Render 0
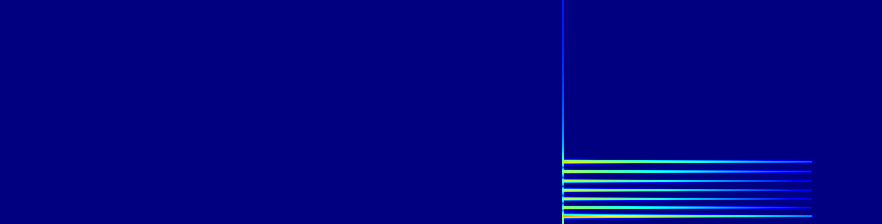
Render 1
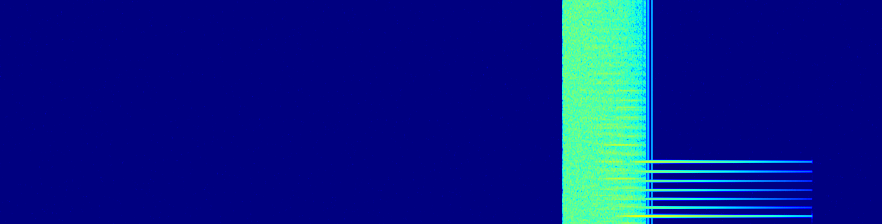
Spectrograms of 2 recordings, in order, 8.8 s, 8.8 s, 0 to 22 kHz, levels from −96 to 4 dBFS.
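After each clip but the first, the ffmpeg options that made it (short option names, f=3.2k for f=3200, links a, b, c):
-af "aeval=exprs='(mod(37.6*val(0)+1,2)-1)/37.6':c=same,volume=6.5dB"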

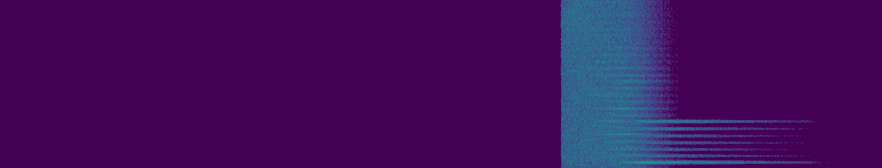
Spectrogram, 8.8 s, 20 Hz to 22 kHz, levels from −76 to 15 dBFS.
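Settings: -filter_complex "[0:a]lowshelf=f=250:g=-6,afftfilt=real='hypot(re,im)*cos(2*PI*random(0))':imag='hypot(re,im)*sin(2*PI*random(1))':win_size=512:overlap=0.75,asplit=2[a][b];[b]aecho=0:1:50|107.5|173.6|249.7|337.1:0.631|0.398|0.251|0.158|0.1[c];[a][c]amix=inputs=2:normalize=0,volume=5dB"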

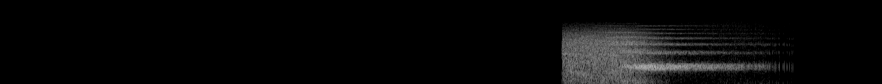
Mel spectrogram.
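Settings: -af "lowpass=f=3.2k:w=0.5412,lowpass=f=3.2k:w=1.3066,aresample=16000,aeval=exprs='val(0)*gte(abs(val(0)),0.00211)':c=same,aresample=44100,volume=7.5dB"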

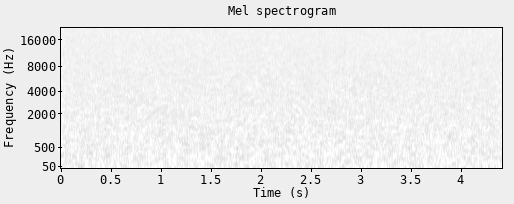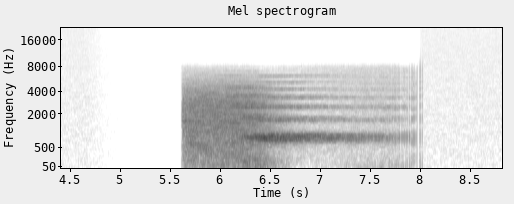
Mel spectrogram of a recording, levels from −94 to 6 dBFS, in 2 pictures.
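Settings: -af "areverse,acompressor=mode=upward:threshold=-36dB:ratio=2.5,areverse,flanger=delay=20:depth=5.8:speed=0.97,volume=-3.5dB"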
